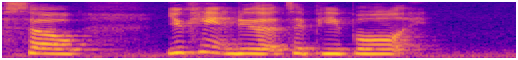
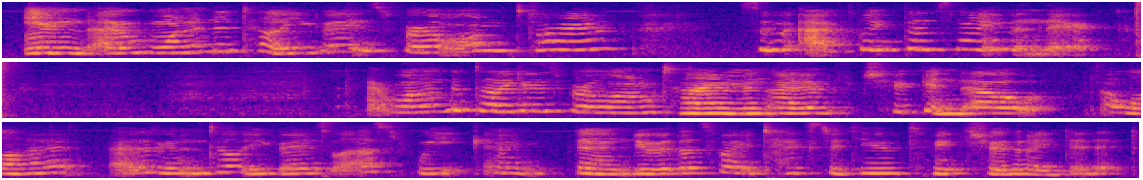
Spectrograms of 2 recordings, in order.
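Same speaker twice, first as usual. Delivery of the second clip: near tears, quieter, higher; 3 semitones higher, 9 dB quieter than usual. Telling the group something she has long put off saying: close to tears. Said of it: "I'm gonna cry a little bit".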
